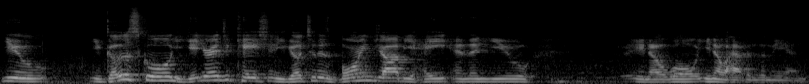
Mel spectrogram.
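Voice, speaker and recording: A man's voice: medium pitch, normal speed. An earnest man rambles through casual livestream talk, circling back with fillers and self-corrections. His mid-range voice rings in an echoey room with a faint ambient hum beneath. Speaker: crypto stream host.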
